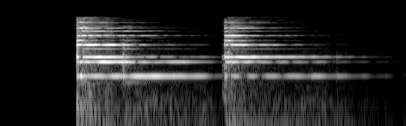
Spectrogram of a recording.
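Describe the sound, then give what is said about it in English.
A gong is struck twice, about a second apart, each hit ringing out loud and shimmering with metallic overtones before fading away. No voices are heard. “If I speak with the tongues of men and of angels, but do not have love, I become a noisy gong or a clanging cymbal.”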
